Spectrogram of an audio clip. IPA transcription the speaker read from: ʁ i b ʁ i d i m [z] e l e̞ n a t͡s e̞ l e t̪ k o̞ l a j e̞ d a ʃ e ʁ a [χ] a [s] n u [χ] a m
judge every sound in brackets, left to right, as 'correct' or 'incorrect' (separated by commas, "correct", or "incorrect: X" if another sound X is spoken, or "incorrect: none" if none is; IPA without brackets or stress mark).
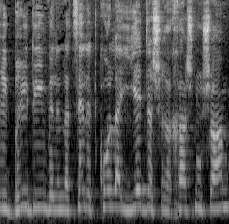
incorrect: v, correct, incorrect: ʃ, incorrect: ʃ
